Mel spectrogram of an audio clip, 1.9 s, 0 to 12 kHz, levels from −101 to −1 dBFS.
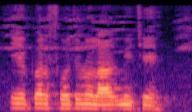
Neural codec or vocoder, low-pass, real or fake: none; 9.9 kHz; real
